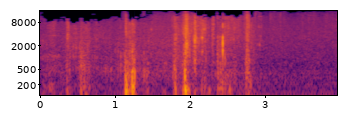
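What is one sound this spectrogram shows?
Footsteps crunch on snow close by.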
